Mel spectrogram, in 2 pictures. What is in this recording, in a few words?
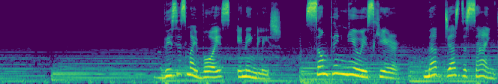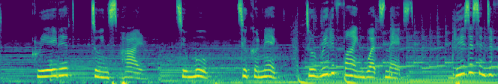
English Musicalizado, ingles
